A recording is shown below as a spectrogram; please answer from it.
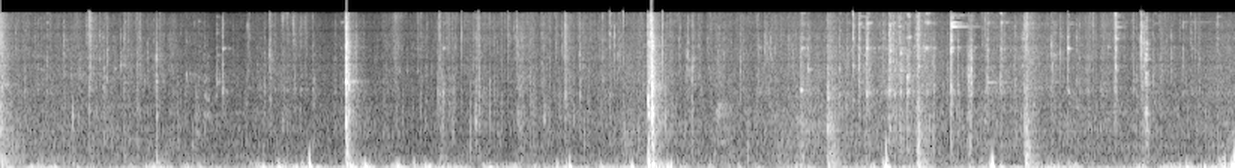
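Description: Ice axe picks and crampons striking and biting into snowy ice: a run of sharp knocks, the loudest about two and four seconds in, over a low rumble.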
